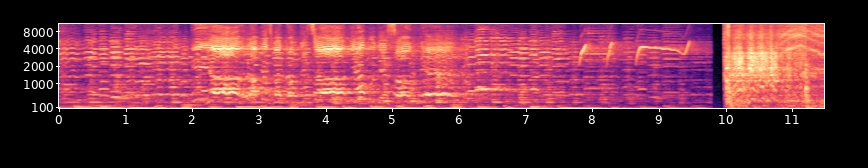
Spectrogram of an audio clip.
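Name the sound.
old car engine cranking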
